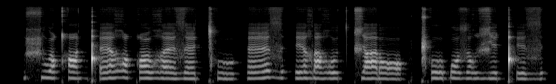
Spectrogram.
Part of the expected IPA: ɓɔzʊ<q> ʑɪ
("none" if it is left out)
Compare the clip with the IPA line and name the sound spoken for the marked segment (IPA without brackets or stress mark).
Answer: ʁ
